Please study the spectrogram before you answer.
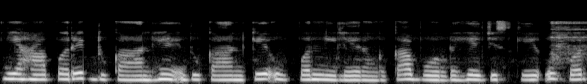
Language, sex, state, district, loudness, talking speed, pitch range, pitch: Hindi, female, Odisha, Nuapada, -13 LUFS, 155 wpm, 210-235 Hz, 220 Hz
